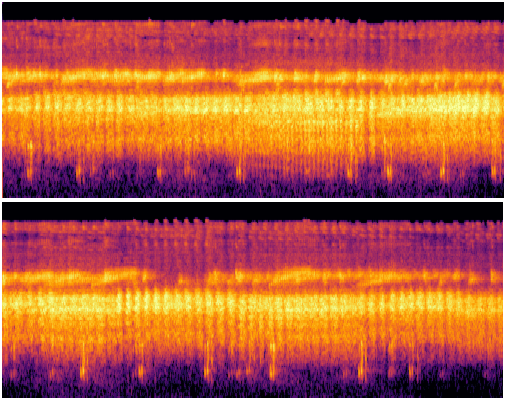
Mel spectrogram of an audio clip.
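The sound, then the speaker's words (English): A dense chorus of hundreds of Perrin's tree frogs, Tyler's tree frogs, Eastern dwarf tree frogs and a couple of tusked frogs at a back dam in Bungwall after heavy rain, calling over one another without pause, a steady high-pitched trilling wall of sound with rapid pulsing clicks, loud and continuous with no voices. “He reckons there's got to be hundreds of Perrin's tree frogs, Tyler's tree frogs, Eastern dwarf tree frogs, and a couple of tusked frogs as well.”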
